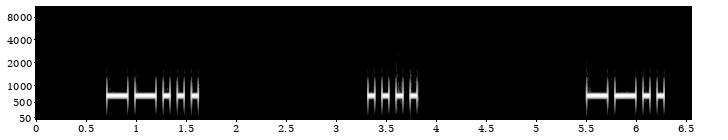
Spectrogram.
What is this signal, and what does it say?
Morse code, heard as a keyed tone, about 17 wpm, spaced as for 5 wpm, 700 Hz. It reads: 7HZ
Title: USA Call Signs - 5 Characters - 8x Character Spacing - 17wpm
